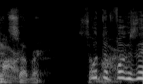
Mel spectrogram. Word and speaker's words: Midsommar: It's not spelled like that. I know it's pronounced Midsommar. Midsummer.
